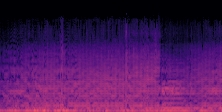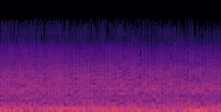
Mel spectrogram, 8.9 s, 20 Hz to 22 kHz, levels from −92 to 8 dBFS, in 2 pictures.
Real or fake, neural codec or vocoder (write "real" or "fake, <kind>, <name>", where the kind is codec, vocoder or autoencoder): fake, vocoder, BigVGAN v2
